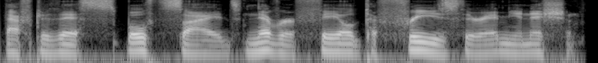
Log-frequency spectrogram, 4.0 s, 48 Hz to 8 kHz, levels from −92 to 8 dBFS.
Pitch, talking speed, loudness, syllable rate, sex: 110 Hz, 150 wpm, -20 LUFS, 4.8 syllables/s, male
